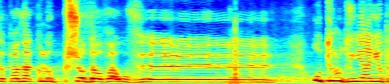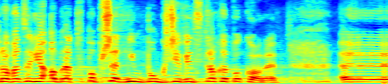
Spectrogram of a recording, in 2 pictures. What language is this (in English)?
Polish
